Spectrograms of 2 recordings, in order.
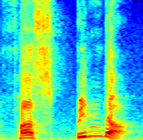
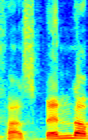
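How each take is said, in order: First: The middle syllable has an 'i' vowel, like 'bin'. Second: The middle syllable has an 'e' vowel, like 'ben'. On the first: The speaker calls it wrong. "they keep saying Fassbinder in the trailer, and it's hilarious" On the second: The speaker calls it right. "because it's actually Fassbender"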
